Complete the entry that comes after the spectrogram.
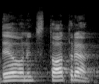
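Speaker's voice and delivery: ordinary delivery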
